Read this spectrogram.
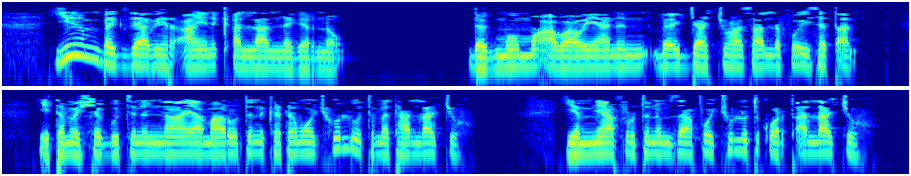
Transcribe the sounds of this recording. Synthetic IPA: jɪhɨmbəɨɡzijaβhe̞ɾa̰jnkʼəlːalnəɡəɾnə̰w | d̪əɡmo̞mo̰ʔa̰βawijanɨnbəɨd͡ʒːat͡ʃːɛhasalːɨfo̞jɪsət̪ʼa̰l | jɛt̪ʰəməʃəɡut̪ʰɨnɨnːajɛamaɾot̪ʰɨnkʰət̪ʰəmo̞t͡ʃːhulːut̪ʰɨmət̪ʰalːat͡ʃːɪh | jɛmːijafɾut̪ɨnɨmzafo̞t͡ʃːhulːut̪ʰɨkʼo̞ɾt̪ʼa̰lːat͡ʃːɪh

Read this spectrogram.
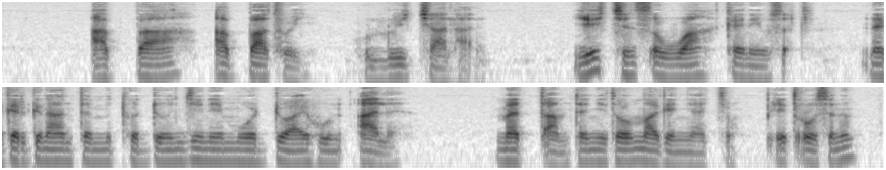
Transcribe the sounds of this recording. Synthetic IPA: ʔabaː | bːat̪ʰo̞j | hulːujɪt͡ʃːala̰l | jɛht͡ʃːɪnsʼɨwːakʰəɨne̞wʊsəd̪ | nəɡəɾɡɨnant̪ʰəjɛmːɨt̪ːwɔd̪ːəwɨɲd͡ʒinjɛmːəwɔd̪ːəwajhonʔalə | mət̪ʼːamt̪ʰəɲːɪt̪ʰəwmːaɡəɲːat͡ʃːɛwpʼe̞̰t̪ʼɾo̞sɨnɨm

